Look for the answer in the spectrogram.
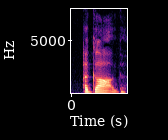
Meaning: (adjective) 1. In a state of eager desire; full of anticipation; highly excited with curiosity 2. Wide open, agape; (adverb) In an astonished or excited manner
- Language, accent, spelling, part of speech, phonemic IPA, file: English, US, agog, adjective / adverb, /əˈɡɑɡ/, En-us-agog.ogg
